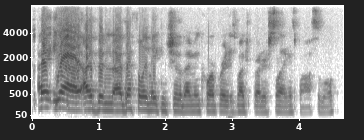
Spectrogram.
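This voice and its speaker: A man's voice: mid-range voice, steady tone, brisk, dark tone. A man guest on a podcast, talking in a hesitant, self-deprecating, apologetic way. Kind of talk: casual chat. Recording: dull lo-fi sound.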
